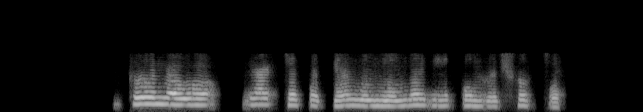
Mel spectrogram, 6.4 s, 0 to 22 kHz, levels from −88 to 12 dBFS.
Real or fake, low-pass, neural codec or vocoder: fake; 3.6 kHz; codec, 16 kHz, 0.5 kbps, FreqCodec, smaller model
